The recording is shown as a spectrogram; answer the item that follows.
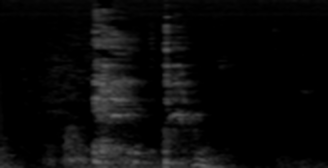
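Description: A person coughing, in two rough bursts starting about half a second in, as loud as the nearby speech.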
